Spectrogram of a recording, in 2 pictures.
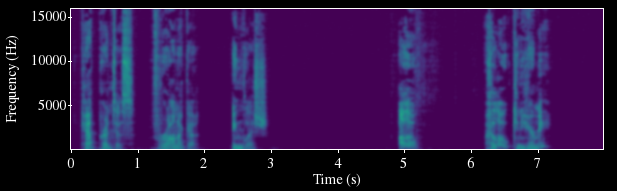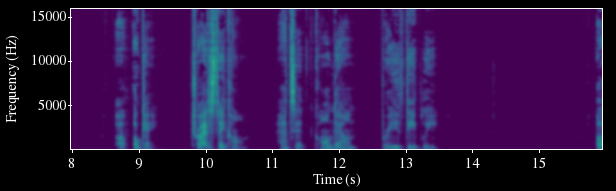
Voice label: video game female authoritative phone conversation telephone directive videogame; Navy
